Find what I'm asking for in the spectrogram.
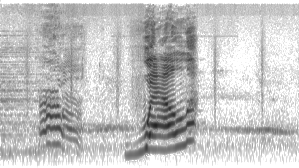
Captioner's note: whimpers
